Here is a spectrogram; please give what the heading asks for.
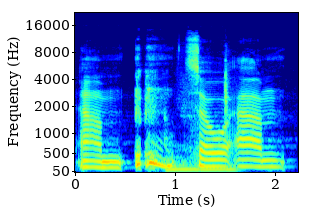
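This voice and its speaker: Halting woman on a hall panel. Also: low voice, steady tone, a little mellow, lo-fi sound, a little hiss or hum. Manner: halting, laughs often. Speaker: panelist and performer. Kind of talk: panel discussion answers. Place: symposium hall.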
